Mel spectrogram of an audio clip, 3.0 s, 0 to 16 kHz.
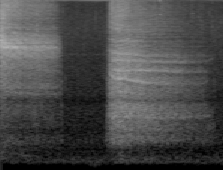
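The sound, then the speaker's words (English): Deep breaths blown out in two long, breathy exhales separated by a short pause. The second is louder and fuller, and no one speaks. “I want you to take 3 deep breaths like this. Blow it out.”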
